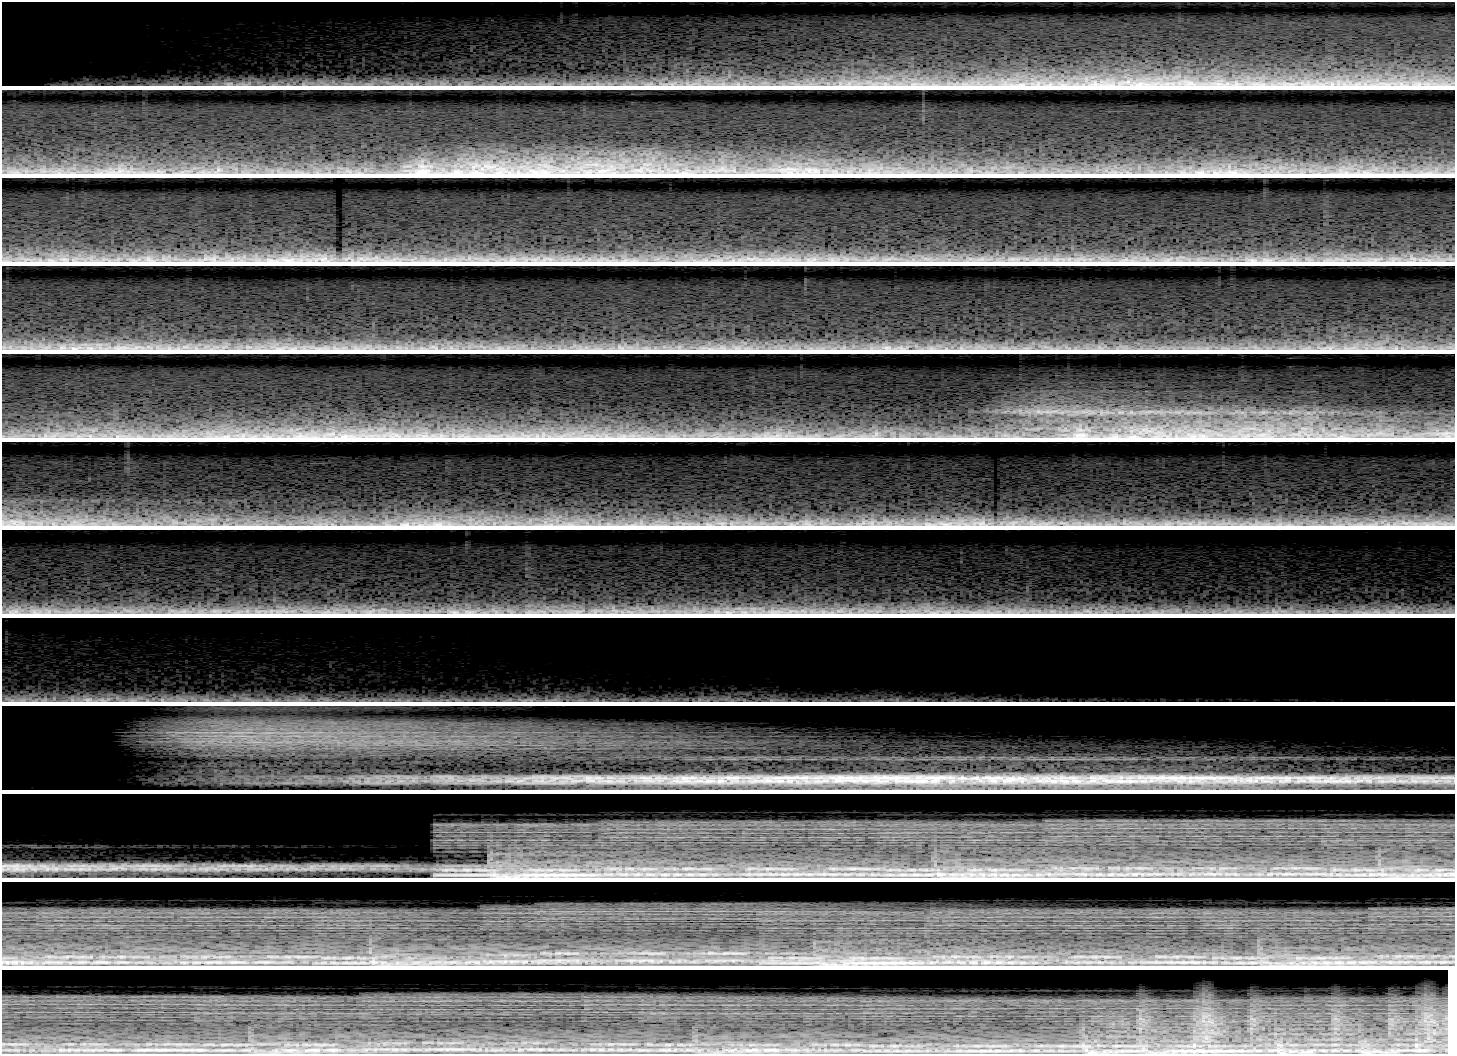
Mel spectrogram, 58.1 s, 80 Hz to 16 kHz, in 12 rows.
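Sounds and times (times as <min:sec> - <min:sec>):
steady rain: 0:00.1 - 0:37.1, 0:39.1 - 0:41.2, 0:45.1 - 0:58.0
thunder rumbling: 0:02.2 - 0:17.6, 0:18.8 - 0:32.5
sharp thunder peal: 0:06.2 - 0:11.0, 0:22.6 - 0:26.7.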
